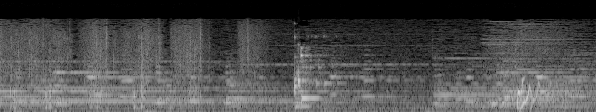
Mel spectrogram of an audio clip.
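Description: Water drips in Genshin Impact, a series of separate wet plinks and taps landing irregularly, close and fairly faint over a quiet background.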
